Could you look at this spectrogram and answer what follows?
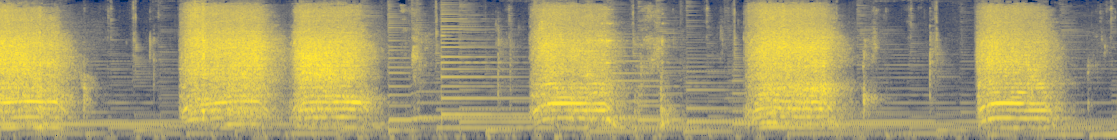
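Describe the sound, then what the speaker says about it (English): An immersion blender purees cooked butternut squash in loud whirring bursts, five pulses roughly a second long with short lulls between them, close and alone. "So I like to do this with an immersion blender."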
